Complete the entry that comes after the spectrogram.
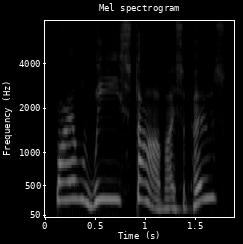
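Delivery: put-on high, sharp young woman's voice; an offended, prim young lady; indignant young woman. Sacharissa accuses.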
